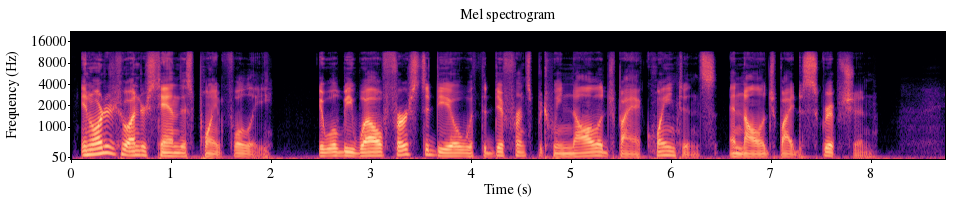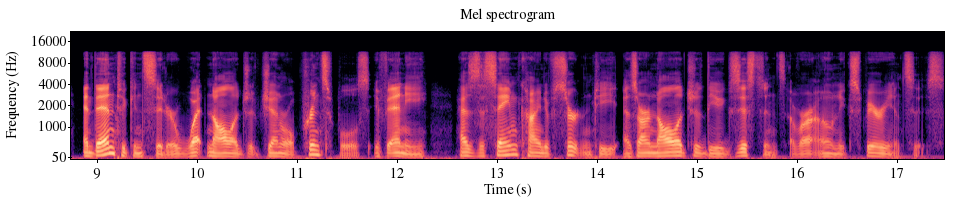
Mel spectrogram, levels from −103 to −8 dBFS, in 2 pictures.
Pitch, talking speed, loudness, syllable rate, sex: 95 Hz, 180 wpm, -23 LUFS, 5.7 syllables/s, male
